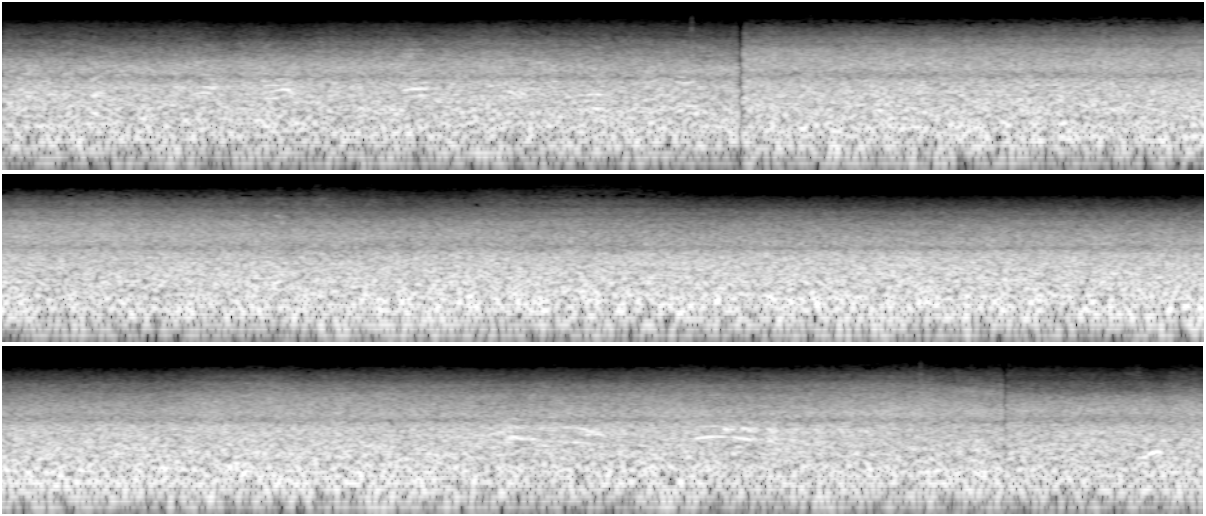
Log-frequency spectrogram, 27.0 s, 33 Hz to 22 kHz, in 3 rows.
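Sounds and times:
ocean waves breaking: 0.0s - 27.0s.

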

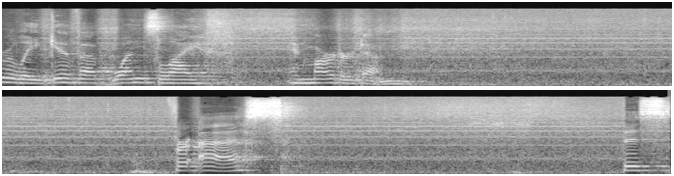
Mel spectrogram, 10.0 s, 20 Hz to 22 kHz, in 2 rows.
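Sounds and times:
faint hum: 0.0s - 10.0s
steady hiss: 0.2s - 10.0s.

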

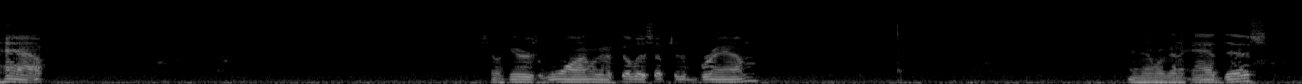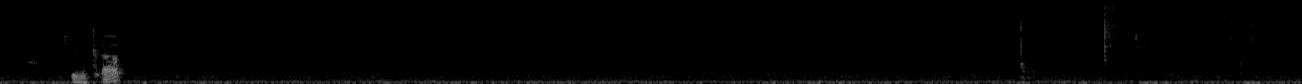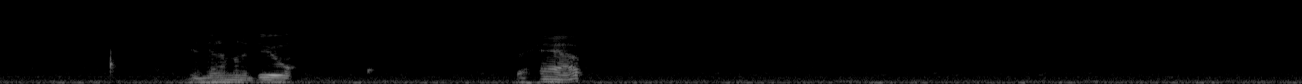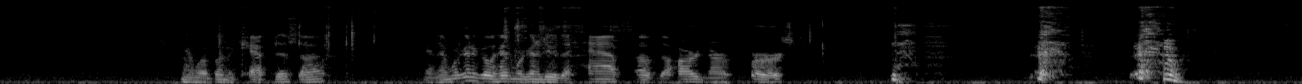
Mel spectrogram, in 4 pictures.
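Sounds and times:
low steady hum: 0.0s - 52.0s
man coughing: 48.0s - 48.4s, 49.4s - 51.0s.

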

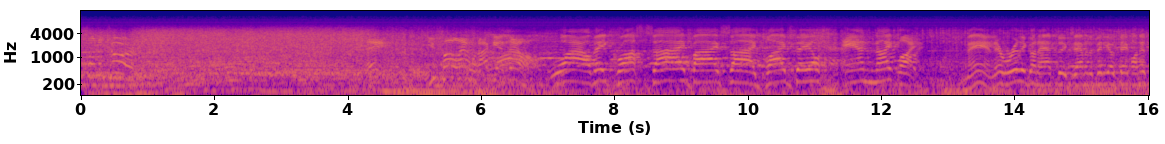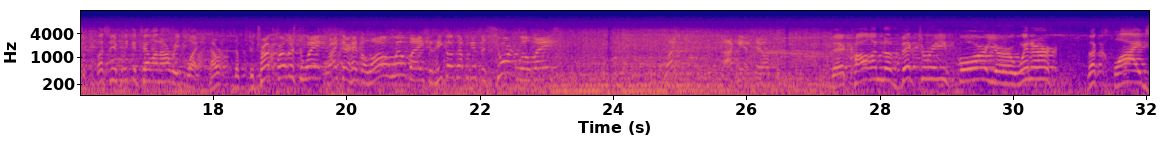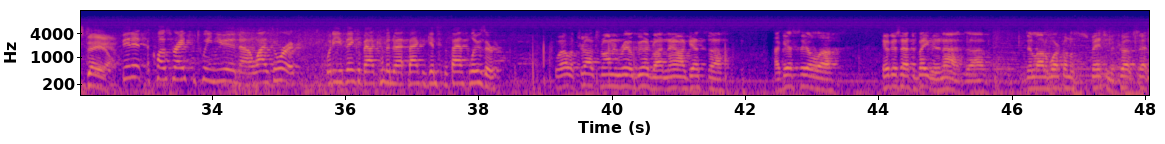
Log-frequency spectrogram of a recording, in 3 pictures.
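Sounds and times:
commentator shouting: 0.0s - 1.0s, 4.3s - 12.6s
monster truck engines at full throttle: 0.0s - 37.8s.

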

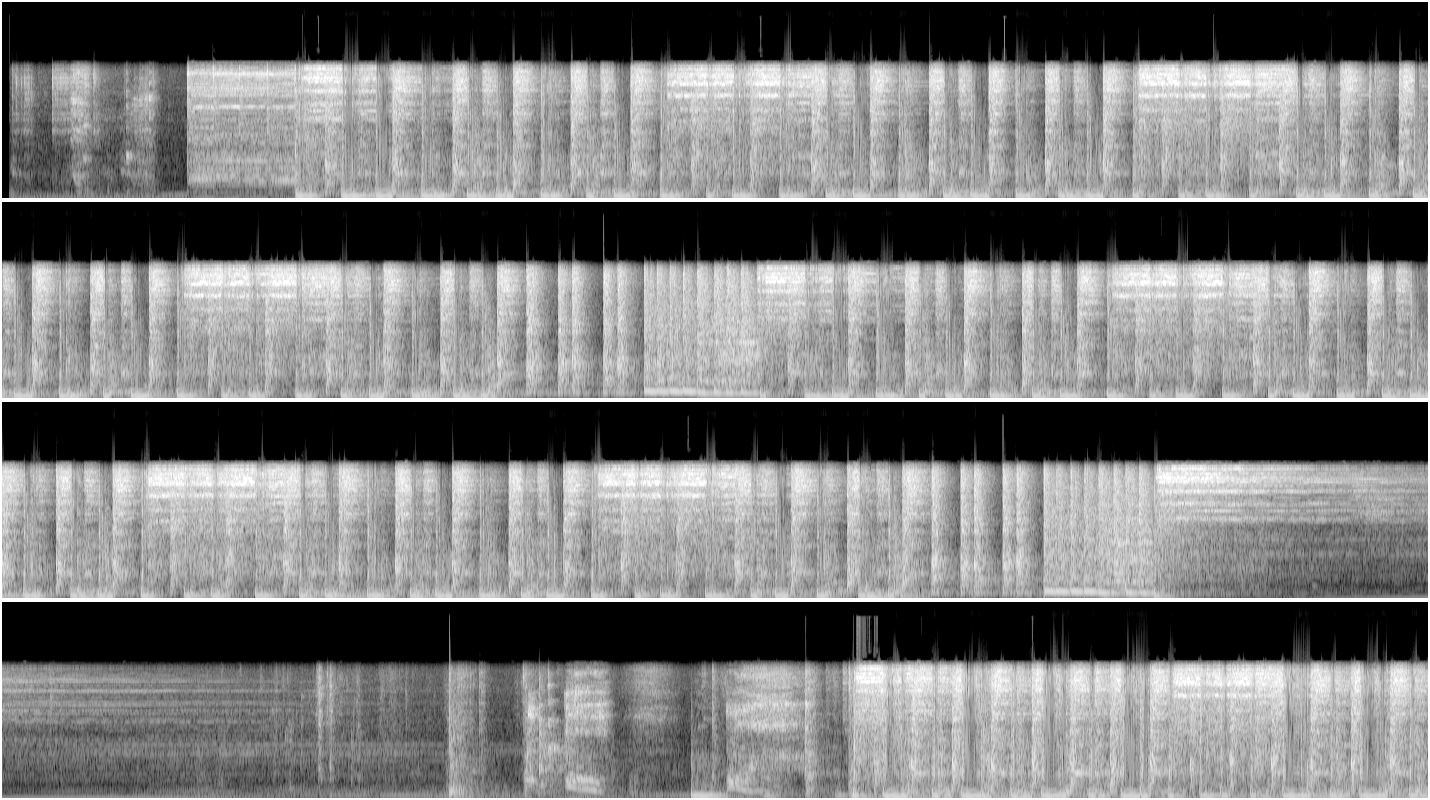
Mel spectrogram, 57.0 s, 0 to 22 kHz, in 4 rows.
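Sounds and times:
bass drum strokes: 2.9s - 19.9s, 39.1s - 57.0s
tom fill: 39.0s - 57.0s
cymbal crashes: 40.1s - 45.5s.

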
